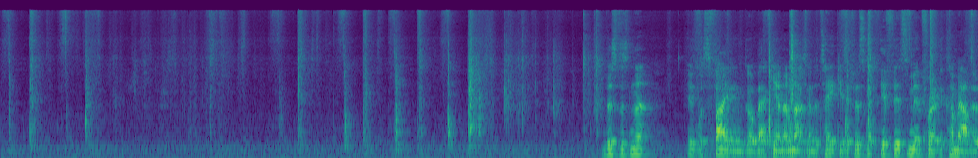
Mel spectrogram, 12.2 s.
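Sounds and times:
tarot cards being shuffled: 0.1s - 7.8s, 8.7s - 12.2s
speech: 7.6s - 12.2s.

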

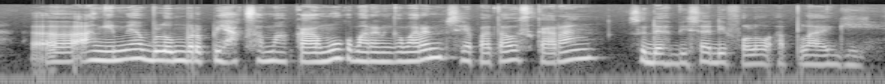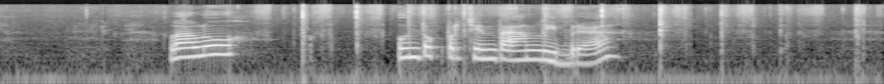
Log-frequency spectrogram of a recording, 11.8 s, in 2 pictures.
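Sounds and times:
soft steady noise: 0.0s - 11.7s
speech: 0.2s - 5.9s, 7.0s - 10.2s
tarot cards being shuffled: 7.6s - 11.7s.

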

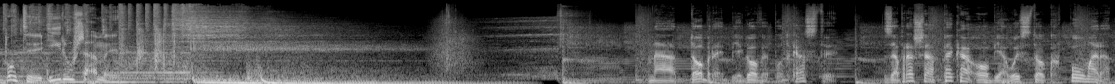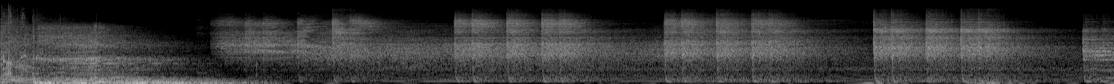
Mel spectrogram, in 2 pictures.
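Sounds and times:
speech: 0.1s - 1.5s, 6.5s - 11.4s
low rumbling drone in a film theme: 1.8s - 6.2s.

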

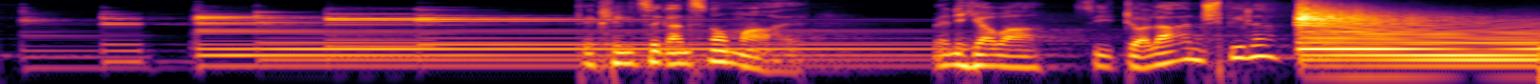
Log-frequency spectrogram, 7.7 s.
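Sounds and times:
distorted electric guitar chords struck hard: 0.0s - 4.9s, 6.5s - 7.7s
speech: 0.5s - 1.2s, 2.9s - 4.0s, 4.7s - 7.2s.

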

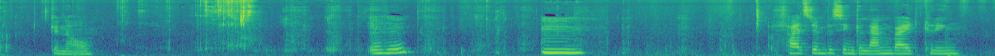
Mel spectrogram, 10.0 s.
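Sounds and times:
speech: 0.5s - 1.0s, 3.7s - 4.3s, 5.4s - 6.0s, 7.9s - 9.7s
crunching tortilla chips with salsa dip: 1.2s - 5.4s.

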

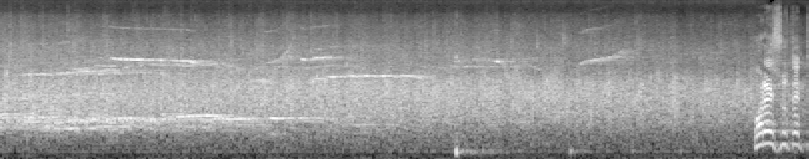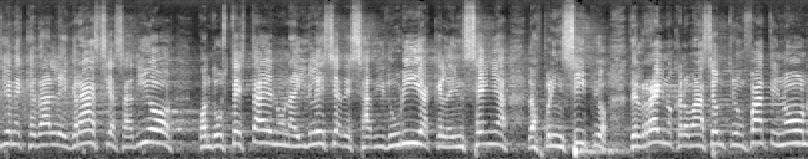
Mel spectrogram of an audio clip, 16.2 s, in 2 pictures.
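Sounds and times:
audience applause: 0.0s - 8.3s
speech: 7.5s - 16.1s.

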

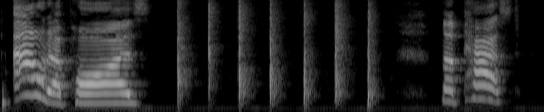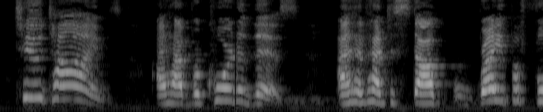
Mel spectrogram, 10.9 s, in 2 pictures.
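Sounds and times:
speech: 0.5s - 1.6s, 4.4s - 10.8s
hand clapping: 1.8s - 3.9s.

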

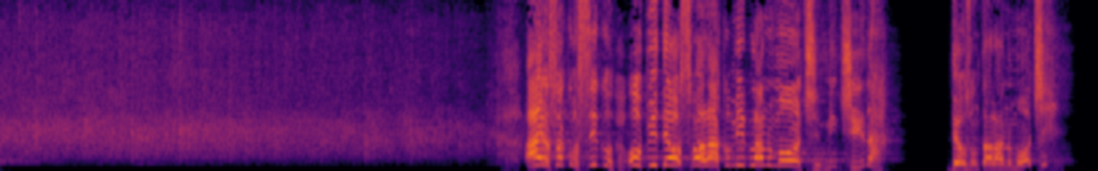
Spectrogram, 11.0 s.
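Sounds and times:
audience applause: 0.0s - 5.5s
speech: 5.2s - 8.9s, 9.5s - 10.7s.

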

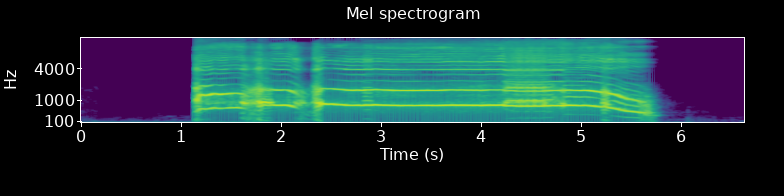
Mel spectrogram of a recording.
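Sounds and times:
rooster crowing toward the sky: 1.2s - 5.7s.

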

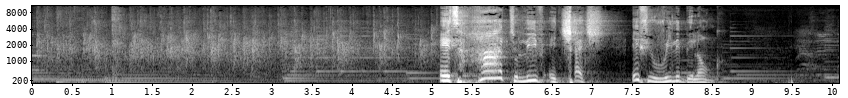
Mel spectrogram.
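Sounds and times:
audience clapping: 0.0s - 6.9s
speech: 5.1s - 8.6s.

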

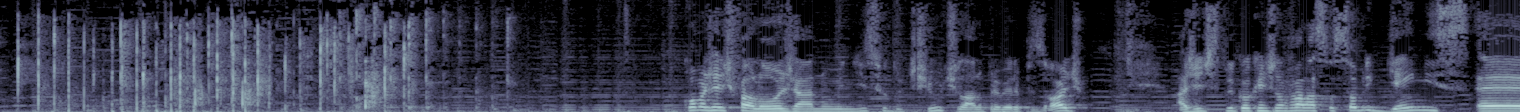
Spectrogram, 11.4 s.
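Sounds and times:
many hands clapping applause: 0.0s - 4.0s
speech: 5.2s - 8.2s, 8.8s - 11.3s.

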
